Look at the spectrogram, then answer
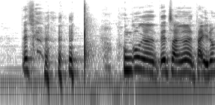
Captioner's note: laughs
